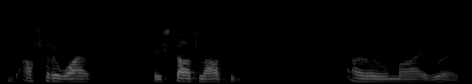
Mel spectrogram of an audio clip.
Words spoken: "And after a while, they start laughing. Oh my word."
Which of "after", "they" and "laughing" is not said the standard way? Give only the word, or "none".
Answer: none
